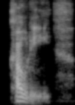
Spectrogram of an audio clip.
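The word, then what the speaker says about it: Coday: Cody. Cody. Uh, I always say spelled C O D A Y and pronounced Cody like Wild Bill Cody.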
